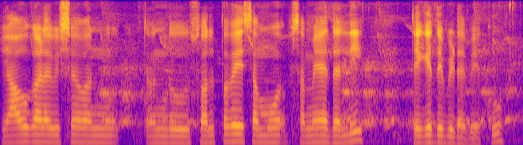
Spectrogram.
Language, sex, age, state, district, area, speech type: Kannada, male, 18-30, Karnataka, Dakshina Kannada, rural, spontaneous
